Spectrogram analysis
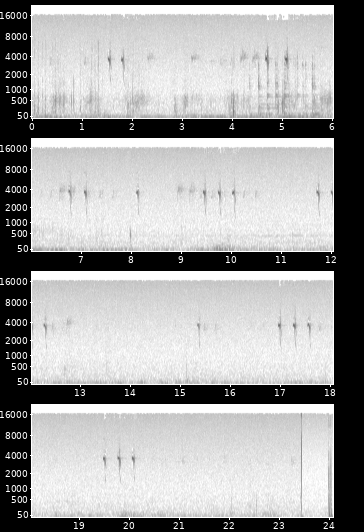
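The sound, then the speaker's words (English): Bird calls: many short, high chirps in small clusters, faint above a steady hiss of background noise, with some low rumbling early on. “Oh, bird.”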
